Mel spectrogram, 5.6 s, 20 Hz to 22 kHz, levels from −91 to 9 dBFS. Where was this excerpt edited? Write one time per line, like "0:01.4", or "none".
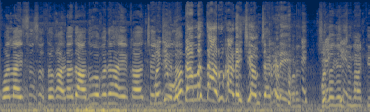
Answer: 0:01.0
0:04.5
